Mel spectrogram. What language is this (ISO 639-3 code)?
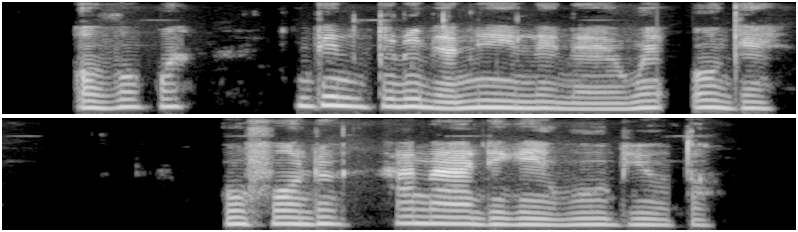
ibo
